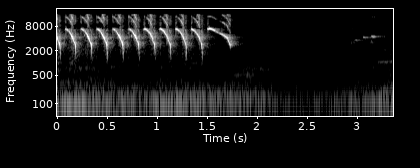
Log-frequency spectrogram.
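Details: Canary tutor song used to get other canaries singing. Around ten sharp, descending whistled notes come quickly in under two seconds, then the bird falls silent.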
